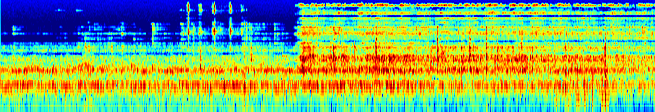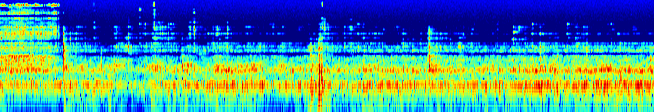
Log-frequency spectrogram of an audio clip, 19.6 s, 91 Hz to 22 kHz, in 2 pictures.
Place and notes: Este áudio faz parte da oficina de representações do grupo de estudos Devaneios Experimentais e Poéticas Imaginativas (DEPI). A proposta é registrar os sons característicos do “lugar” de cada participante da atividade, refletindo sobre os sentidos explícitos e implícitos emanados por aquele local.
Parte-se do entendimento da bicicleta como lugar. Assim, coloca-se em relevo a relação pessoal com a bicicleta em sua aproximação com o corpo sensível, afinado com as vibrações e sons produzidos pela máquina em uso. Para acentuar estes rangidos, cliques, vibrações e ruídos, e evitar outros sons intensos provenientes da cidade, foi improvisado um microfone de contato afixado ao seat tube (tubo do selim). O resultado é uma representação da imagem sensorial que informa a pilotagem quase em nível subconsciente. Pertencente simultaneamente aos domínios sonoro e tátil em sua experiência direta, aqui traduz-se no domínio sonoro em sua redução enquanto representação.
São Paulo, Região Sudeste, Brasil, September 2021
